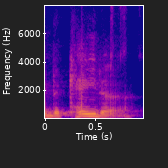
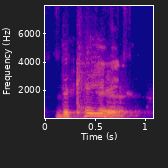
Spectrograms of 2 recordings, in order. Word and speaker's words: Decatur: with a Southern accent you got to say Decatur Decatur maybe Decatur but the emphasis is on the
